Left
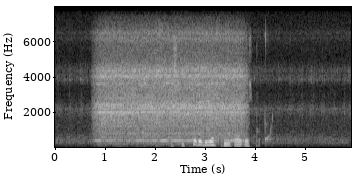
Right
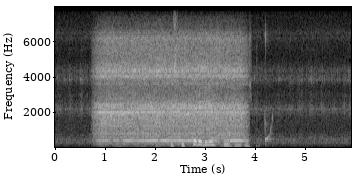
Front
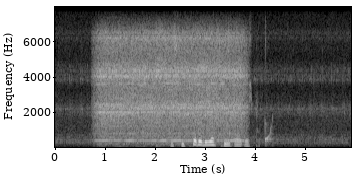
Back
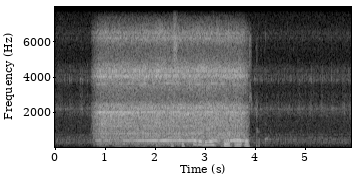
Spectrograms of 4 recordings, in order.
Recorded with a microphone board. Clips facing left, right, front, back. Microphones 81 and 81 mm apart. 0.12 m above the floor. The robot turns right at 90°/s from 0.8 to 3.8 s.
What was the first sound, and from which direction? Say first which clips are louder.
A man speaking: even, front 2 dB; 35° right.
